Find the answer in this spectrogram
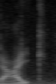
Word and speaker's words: Icke: of mainstream by the British British celebrity David Icke sometimes pronounced David Icke spell IC ke who reported on this and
